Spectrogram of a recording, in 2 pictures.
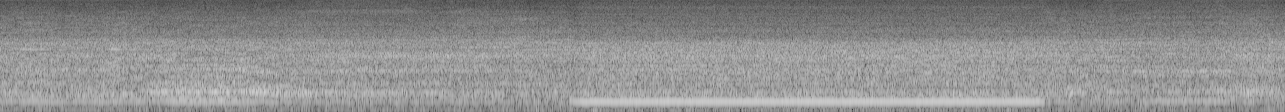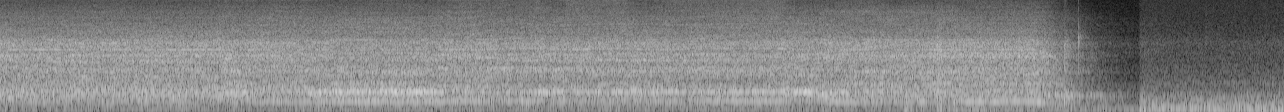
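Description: Hand-held hair dryer running steadily, a rush of air with a steady hum, louder for about six seconds partway through. It stops abruptly near the end.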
